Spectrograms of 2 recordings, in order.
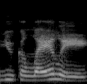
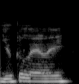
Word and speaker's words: ukulele: am an awful ukulele that's how they say it on the islands folks not ukulele ukulele or yuk and so I'm teaching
